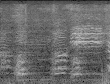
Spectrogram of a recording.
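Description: Background music of voices singing together, choir-like, in short phrases.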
